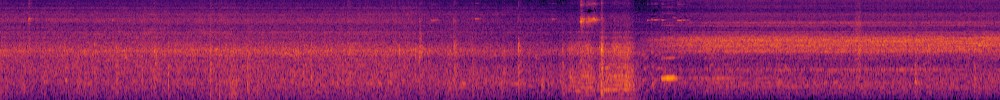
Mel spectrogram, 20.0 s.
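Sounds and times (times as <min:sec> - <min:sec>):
train wheels running on rail: 0:00.0 - 0:20.0
wheels clicking over rail joints: 0:08.0 - 0:13.2.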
